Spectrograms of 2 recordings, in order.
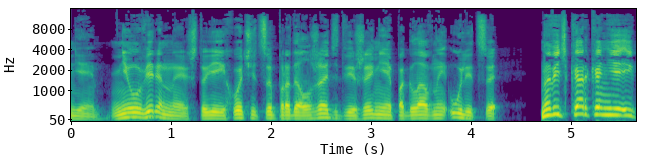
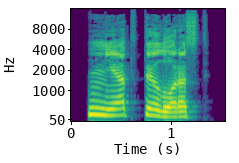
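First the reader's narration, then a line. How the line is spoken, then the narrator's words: Shouted. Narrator (Russian): крикнула Кердла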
